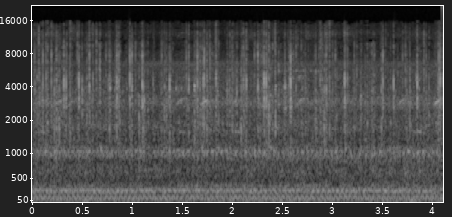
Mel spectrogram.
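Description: Motorcycle engine running at a steady cruise, its note holding constant, with wind and tyre noise from a wet road.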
